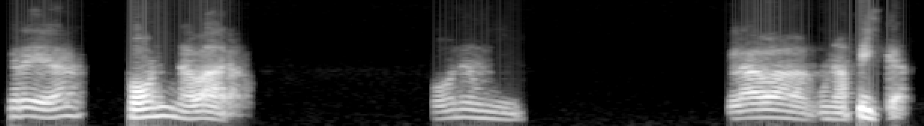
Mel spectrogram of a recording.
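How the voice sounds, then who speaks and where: A man's voice: mid-range voice, extremely slow, dry recording. A man in an earnest, reflective philosophical conversation, often repeating words as he thinks. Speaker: philosophy commentator. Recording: tinny phone-like line.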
